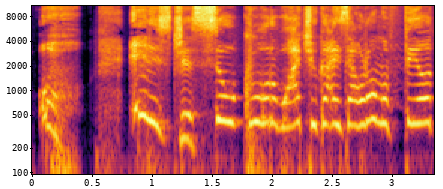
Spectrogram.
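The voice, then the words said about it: Imitated Rhode Island accent. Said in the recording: “She has this wicked Rhode Island accent ... your impression of your mom ... That was a great ... accent.”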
